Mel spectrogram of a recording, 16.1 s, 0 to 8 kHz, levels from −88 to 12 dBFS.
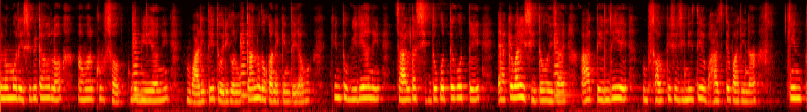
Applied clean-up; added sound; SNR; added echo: none; Bowed string instrument; 16 dB; reverberation time 0.6 s.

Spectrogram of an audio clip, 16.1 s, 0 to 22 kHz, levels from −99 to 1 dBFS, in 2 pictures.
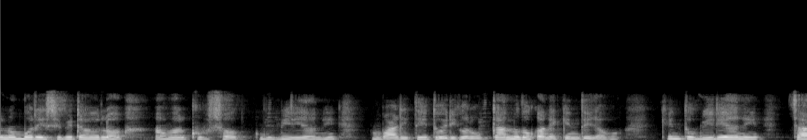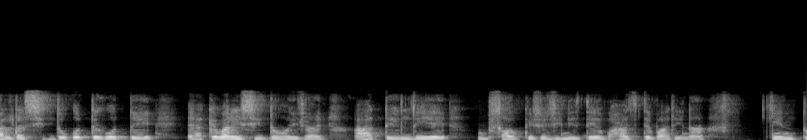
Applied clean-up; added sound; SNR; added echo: neural mask model DeepFilterNet 3.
